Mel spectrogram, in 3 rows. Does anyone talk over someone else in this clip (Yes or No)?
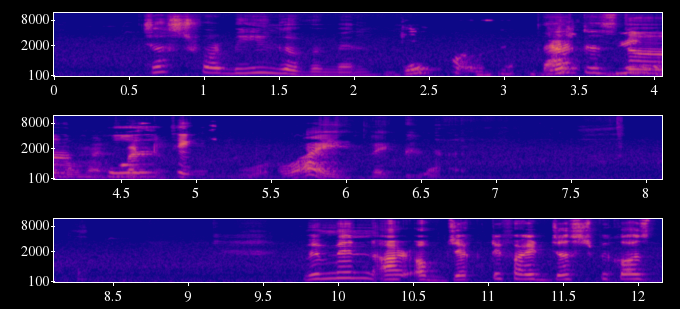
Yes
